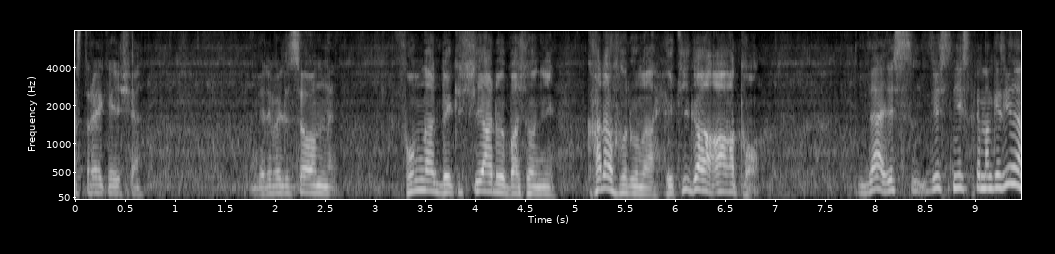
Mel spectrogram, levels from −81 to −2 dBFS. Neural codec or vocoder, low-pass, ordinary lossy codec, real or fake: codec, 16 kHz, 4.8 kbps, FACodec; none; none; fake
